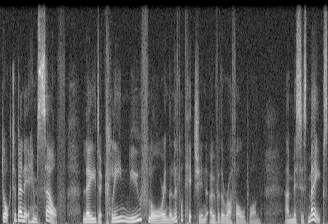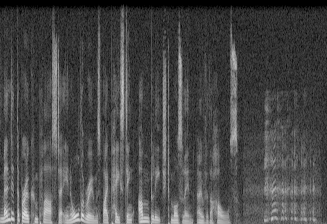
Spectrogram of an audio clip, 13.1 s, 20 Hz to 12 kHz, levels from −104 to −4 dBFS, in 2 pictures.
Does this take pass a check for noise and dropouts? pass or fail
fail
